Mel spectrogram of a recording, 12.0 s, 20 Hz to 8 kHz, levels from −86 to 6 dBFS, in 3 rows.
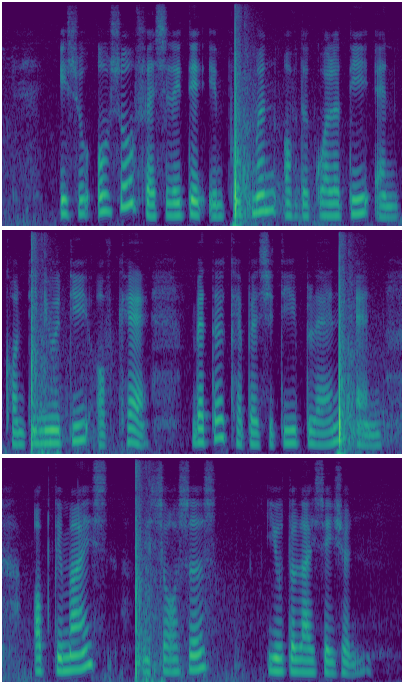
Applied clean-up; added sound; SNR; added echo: none; Fireworks; 6 dB; none.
